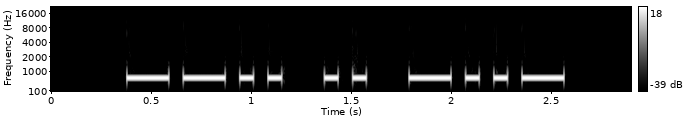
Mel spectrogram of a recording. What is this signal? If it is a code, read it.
Morse code, heard as a keyed tone, about 17 wpm, 700 Hz. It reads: ZIX
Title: USA Call Sign Postfixes - 3 Letters 17wpm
